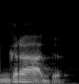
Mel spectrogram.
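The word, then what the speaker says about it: градъ: the form grad or if i would use the correct pronunciation it would be grad right with the year at the end so because they saw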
